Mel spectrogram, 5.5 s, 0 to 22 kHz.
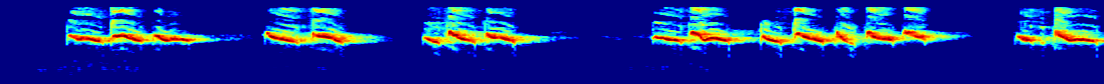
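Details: Sooty-headed bulbul, male, 10 July 2021: lively phrases of two to four sliding, twittering notes, each ending in a drawn-out downward slur, separated by short silences.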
